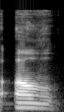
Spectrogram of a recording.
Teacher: ضا پر حروف ہے اور نرم حروف بھی ہے، اس لیے اس کو نرمی کے ساتھ ساتھ پر بھی پڑھیں گے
